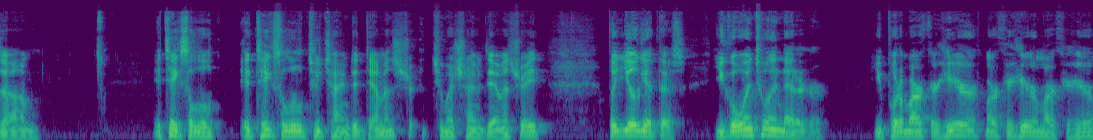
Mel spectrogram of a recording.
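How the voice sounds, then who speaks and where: A man explaining software step by step in a conversational, informal product demonstration. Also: medium pitch.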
